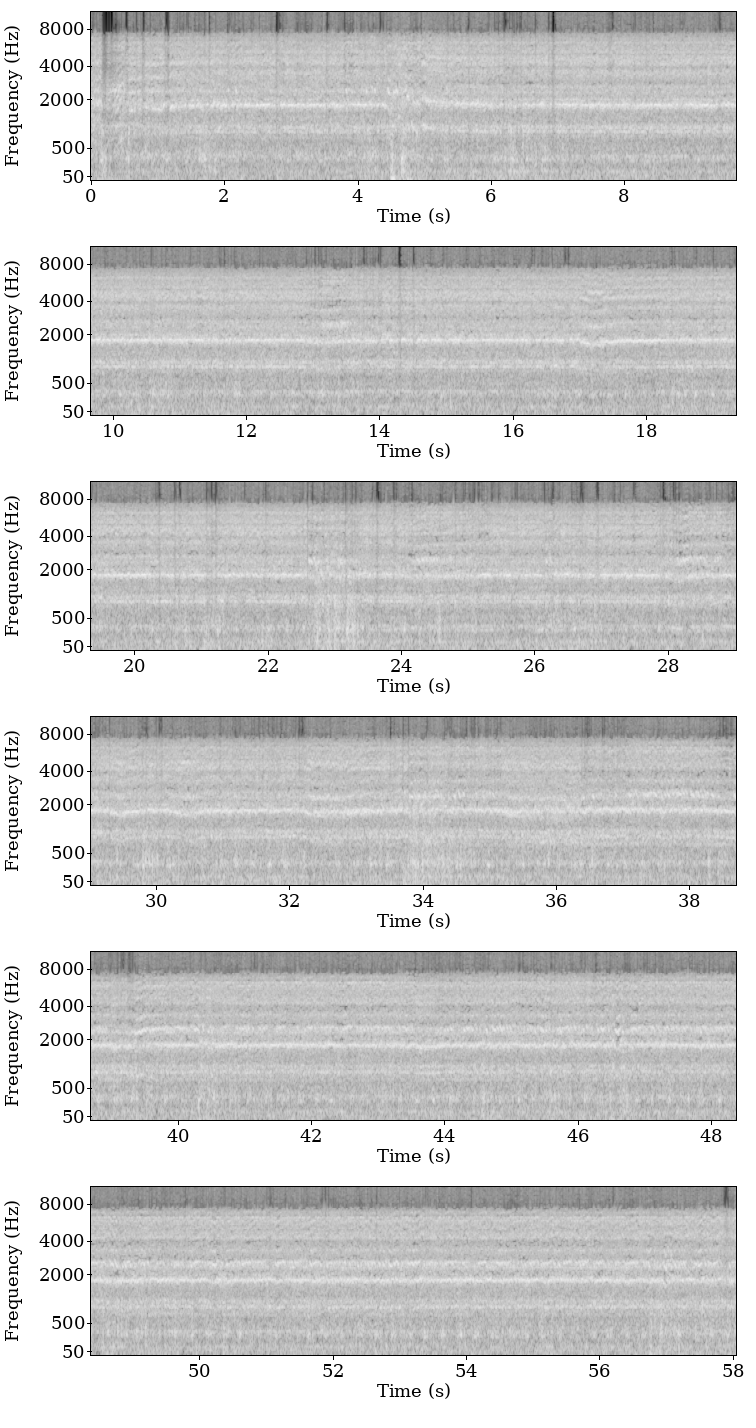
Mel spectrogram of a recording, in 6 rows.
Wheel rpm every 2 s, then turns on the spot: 160, 230, 250, 230, 230, 230, 230, 230, 230, 230, 230, 230, 230, 230, 230, 230, 230, 230, 220, 230, 230, 230, 230, 240, 240, 230, 240, 240, 230.
none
